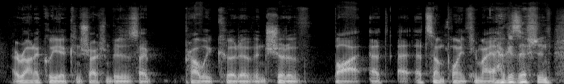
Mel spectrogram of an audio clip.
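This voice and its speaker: A man with a very deep, low pitch talks at a very fast pace with fairly even intonation amid noticeable background noise. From Southern California. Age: 30s. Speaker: business owner. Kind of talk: podcast interview. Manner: casual, hesitant with fillers.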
